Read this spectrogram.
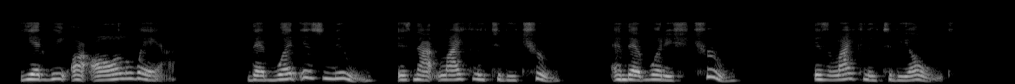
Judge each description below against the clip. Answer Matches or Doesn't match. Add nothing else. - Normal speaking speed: Matches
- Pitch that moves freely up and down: Doesn't match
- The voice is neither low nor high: Doesn't match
